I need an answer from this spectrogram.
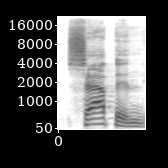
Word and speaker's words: Capan: to ask you about your last name sapen is how you pronounce it but it's spelled with the c what's what's the background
